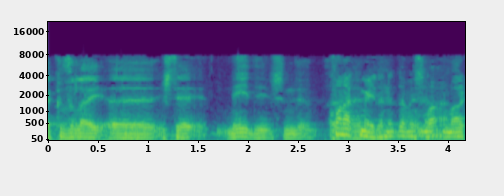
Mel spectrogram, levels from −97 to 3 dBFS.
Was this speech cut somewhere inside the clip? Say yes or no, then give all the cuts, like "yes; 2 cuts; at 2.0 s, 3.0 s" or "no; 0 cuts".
no; 0 cuts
